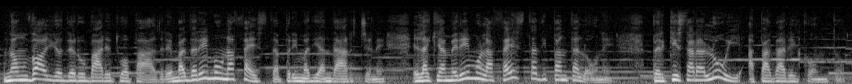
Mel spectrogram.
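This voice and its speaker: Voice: medium pitch, sing-song, normal speed, mellow, faint music behind, natural voice. Cheerful young male servant, nearly the narrator's own voice, as the narrator plays him. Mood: plain. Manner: merry, toasting.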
